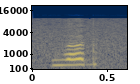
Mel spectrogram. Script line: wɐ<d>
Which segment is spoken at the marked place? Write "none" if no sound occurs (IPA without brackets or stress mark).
d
